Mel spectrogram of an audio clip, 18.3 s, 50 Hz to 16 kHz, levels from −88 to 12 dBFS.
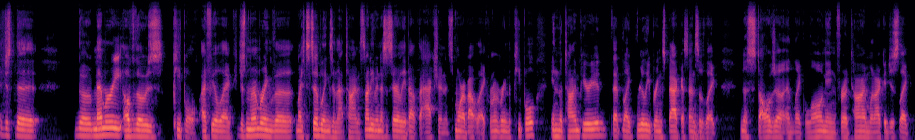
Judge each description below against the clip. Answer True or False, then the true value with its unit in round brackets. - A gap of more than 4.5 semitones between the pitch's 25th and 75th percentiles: False (2.6 semitones)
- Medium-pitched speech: False (115 Hz)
